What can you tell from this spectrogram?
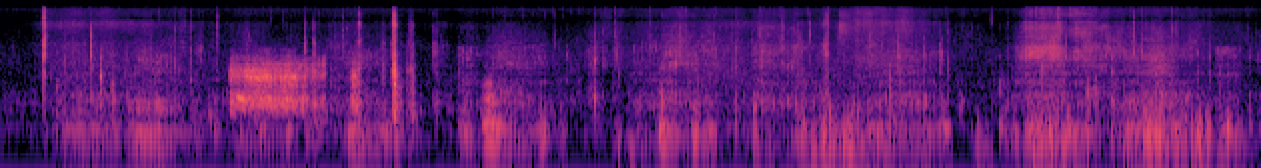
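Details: Wild lions from a pride of six feeding on a freshly killed warthog at dawn on Kwandwe Private Game Reserve, Eastern Cape, South Africa, recorded by phone. Deep rumbling growls and snarls come in uneven bursts, with a louder harsh snarl near the start.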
